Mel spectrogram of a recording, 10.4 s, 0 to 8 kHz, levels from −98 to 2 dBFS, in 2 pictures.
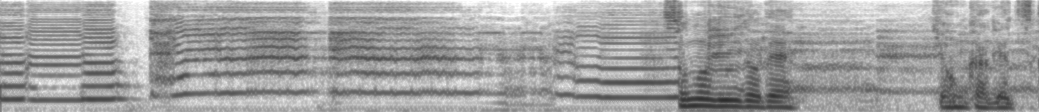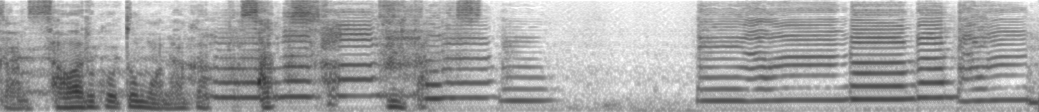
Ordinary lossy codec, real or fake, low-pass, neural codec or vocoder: none; fake; none; codec, 16 kHz, 16 kbps, FunCodec, trained on Chinese and English, 50 frames a second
